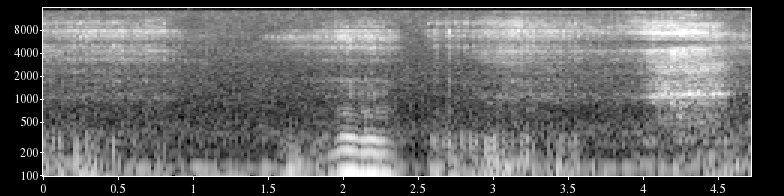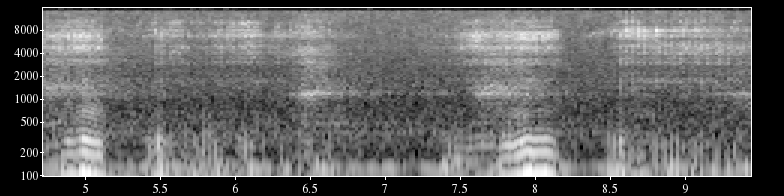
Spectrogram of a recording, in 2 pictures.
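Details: Sleeping pit bull puppy snoring: low rattling snores about every three seconds, roughly 20 breaths a minute; ordinary snoring.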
